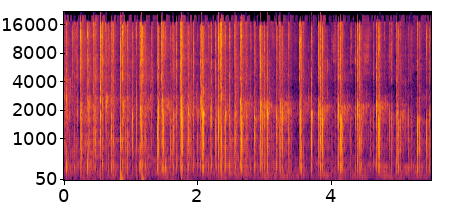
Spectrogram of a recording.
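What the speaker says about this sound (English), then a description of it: "Let's give a round of applause for that." An audience applauds at a Youth Day career exhibition, sharp distinct claps from a modest crowd in an irregular, lively patter that holds for several seconds, fairly close and loud with no talking over it.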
